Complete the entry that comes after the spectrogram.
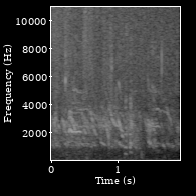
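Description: Broiler chickens in a pasture pen clucking and chattering, several birds making quick, overlapping calls close by at a low volume, with no talking.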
